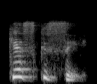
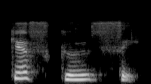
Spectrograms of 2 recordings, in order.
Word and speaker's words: Qu'est-ce que c'est: Qu'est-ce que c'est?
